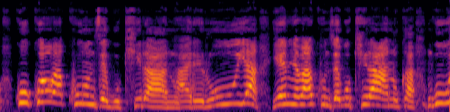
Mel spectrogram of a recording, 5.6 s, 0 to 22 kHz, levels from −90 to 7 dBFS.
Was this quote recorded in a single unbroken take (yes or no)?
no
